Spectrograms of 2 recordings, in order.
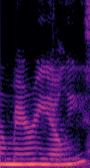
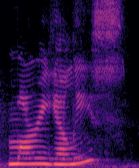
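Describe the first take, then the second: First: Mariellis opening like "Mary", rising at the end; alternative pronunciation. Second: Mariellis opening with "MAR-ee", rising at the end; first pronunciation guess. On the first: Streamer unsure of a viewer's name, offering Mariellis as "Mary"-ellis. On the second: Streamer giving a shout out, trying Mariellis as "MAR-ee". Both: Real, not acted. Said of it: "Or Mariellis".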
